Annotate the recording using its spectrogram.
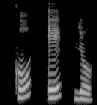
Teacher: da outra mas na separação de sílabas devem ficar separadas pois as duas vogais tem som forte e demorado por isso são chamados de hiato e não de ditongo elas ficam separadas e não juntas na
